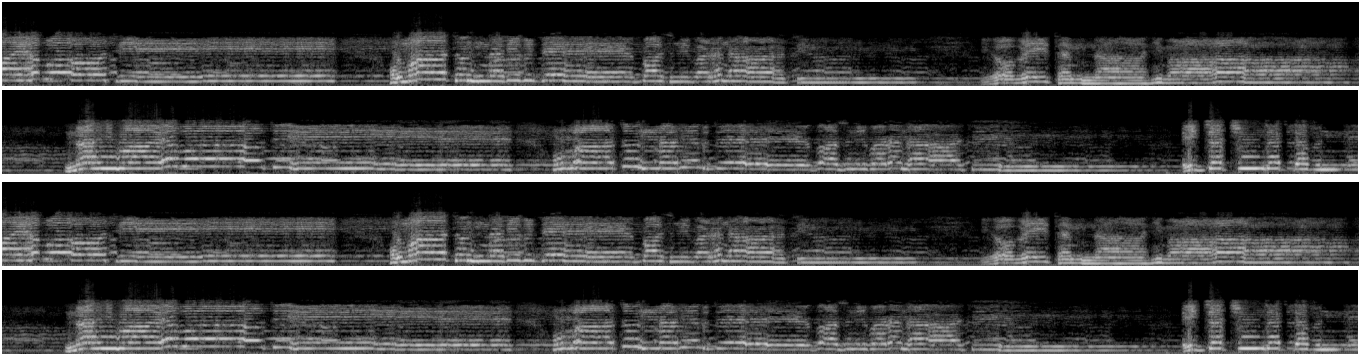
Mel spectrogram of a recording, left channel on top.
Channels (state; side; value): noise; right; hum, 29 dB below the sound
